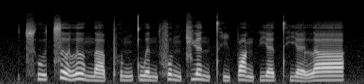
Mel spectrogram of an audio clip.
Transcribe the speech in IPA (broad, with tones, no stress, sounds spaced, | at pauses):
t͡sʰ u˨˦ t͡s ɤ˥˨ l ɤ˥˨ n̪ ä˨˩ pʰ ʊ˨˦ ŋ t̪ w ə˨˩ n f ɤ˥˨ ŋ t͡ɕ ɥ ɛ˥˨ n t̪ʰ i˨˩ p ɑ˥˨ ŋ p j ɛ˨˦ t̪ʰ j ɛ˨˩ l ä˦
